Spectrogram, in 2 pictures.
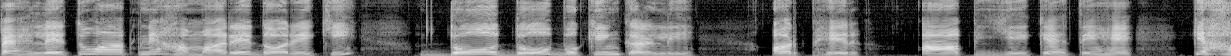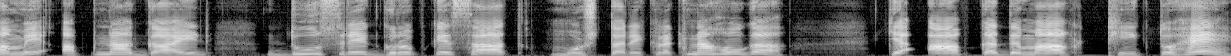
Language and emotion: Urdu, angry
